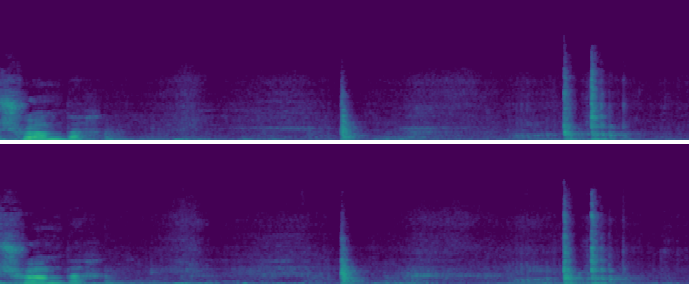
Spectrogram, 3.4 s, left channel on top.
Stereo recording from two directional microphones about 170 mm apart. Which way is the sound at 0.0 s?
30° left (ahead or behind).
